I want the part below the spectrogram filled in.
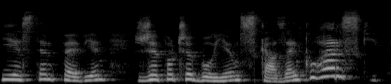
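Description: A storybook reader voicing a gentle, simple-minded teddy bear who talks innocently and earnestly. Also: medium pitch, big pitch swings, slow pace, voice pushed up.

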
